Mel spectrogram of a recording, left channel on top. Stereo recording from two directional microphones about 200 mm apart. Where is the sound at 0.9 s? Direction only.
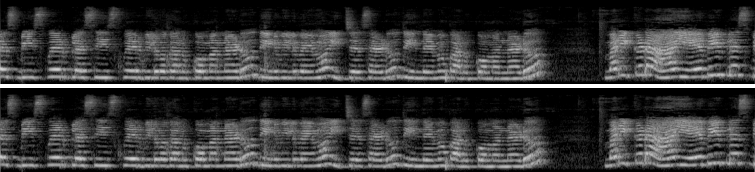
10° left (ahead or behind).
